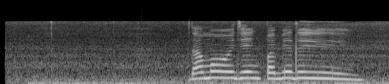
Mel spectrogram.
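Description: Short skips interrupt the speech at 0.46, 0.94, 1.42, 1.89, 2.37, 2.85 and 3.32 s, each a tiny jump where roughly 20 ms vanishes. This is audio missing between chunks, likely from a recorder dropping a sliver at each roughly half-second chunk boundary.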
